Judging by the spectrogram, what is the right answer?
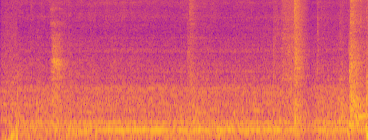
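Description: A steady low machine hum of indoor equipment, with a few light clicks and knocks.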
